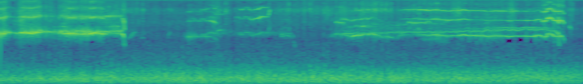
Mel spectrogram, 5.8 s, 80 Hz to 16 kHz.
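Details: Eagles at the Decorah nest during the evening meal on 17 May 2014, when the male brings fish for the young: high, thin whistled squeals with wavering harmonics, one long note then several held tones, over steady low rumbling background noise.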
